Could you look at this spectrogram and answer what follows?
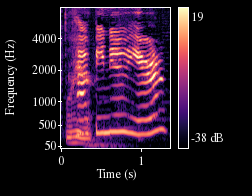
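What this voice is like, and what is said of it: Kermit the Frog impression. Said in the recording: “Is that your Kermit impression?”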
